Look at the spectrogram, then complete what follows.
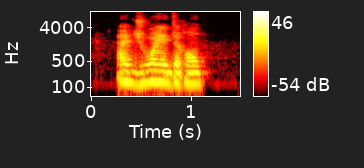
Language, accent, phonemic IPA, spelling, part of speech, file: French, Canada, /ad.ʒwɛ̃.dʁɔ̃/, adjoindront, verb, LL-Q150 (fra)-adjoindront.wav
- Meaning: third-person plural simple future of adjoindre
